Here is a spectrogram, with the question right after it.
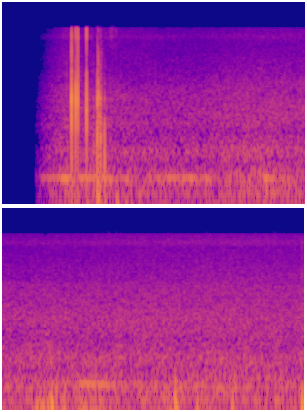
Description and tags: Cracking Knuckles
Loud sound of knuckles cracking. I had to get my brother to do this, (I've never been able to do it!)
